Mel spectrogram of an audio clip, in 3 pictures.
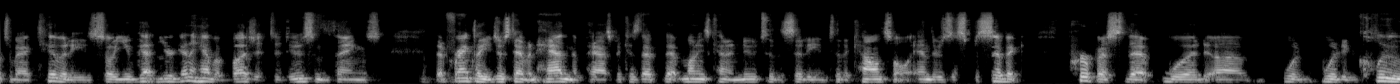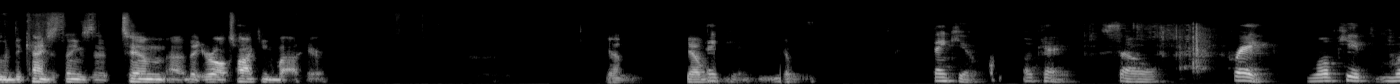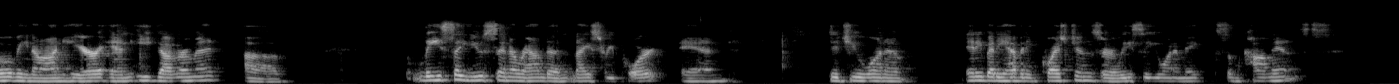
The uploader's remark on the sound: University Heights City Council Meeting. Was held on Zoom.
